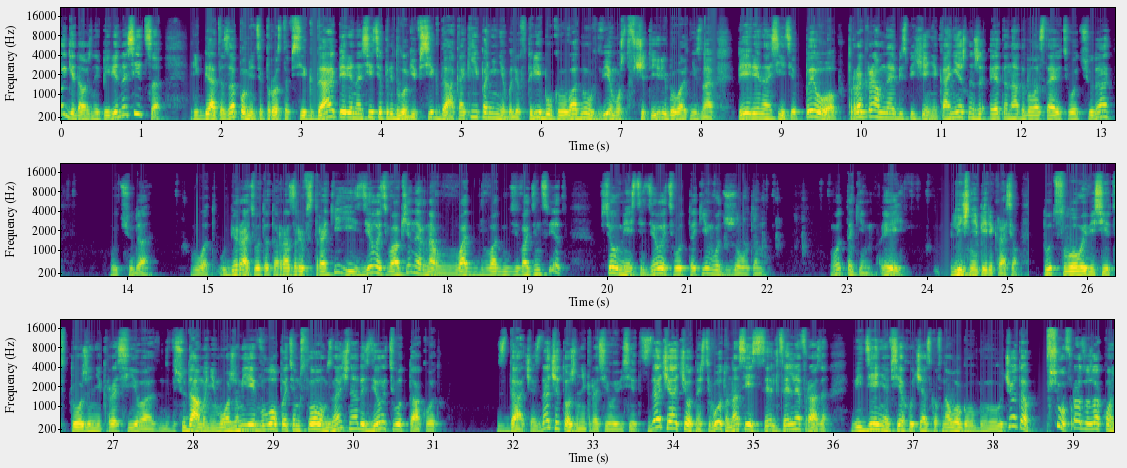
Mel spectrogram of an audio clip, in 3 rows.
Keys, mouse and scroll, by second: 9.4 ctrl+click, 11.9 ctrl+alt+space, 16.0 Delete, 17.1 ctrl+click, 17.2 ctrl+click, 21.5 ctrl+ф, 21.7 ctrl+c, 22.2 ctrl+м, 25.2-25.7 ctrl+scroll up 1, 25.9 ctrl+scroll down 1, 26.1 ctrl+click.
